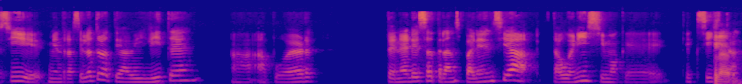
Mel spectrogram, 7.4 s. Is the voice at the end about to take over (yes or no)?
no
